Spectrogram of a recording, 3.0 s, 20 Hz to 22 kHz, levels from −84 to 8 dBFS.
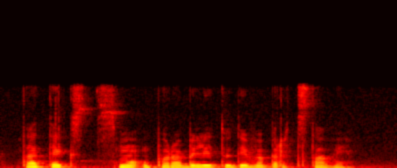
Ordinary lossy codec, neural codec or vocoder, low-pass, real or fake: none; none; 10.8 kHz; real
